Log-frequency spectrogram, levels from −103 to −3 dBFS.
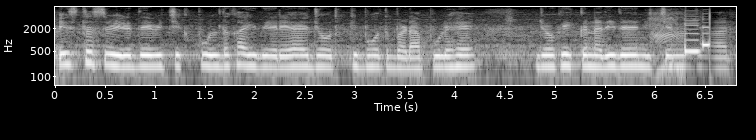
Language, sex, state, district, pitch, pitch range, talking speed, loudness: Punjabi, female, Punjab, Kapurthala, 195 Hz, 185-200 Hz, 195 wpm, -14 LUFS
